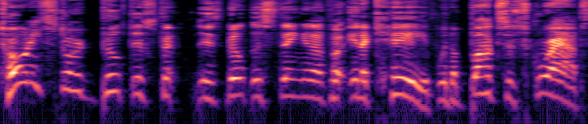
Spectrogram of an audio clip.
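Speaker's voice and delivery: mock full-volume screaming. Quoting a favorite movie line, the speaker is retelling a scream. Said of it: "screaming at the top of his lungs".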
